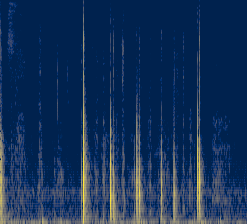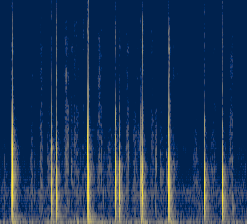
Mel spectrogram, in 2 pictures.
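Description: An octagonal blue silicone pop-it fidget toy with hollow bubbles lies flat on a glittery surface while fingertips press and pop the bubbles. Soft, short, dry pops come in an irregular series, each with a quick, muted snap and almost no ring, set against faint quiet in between.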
